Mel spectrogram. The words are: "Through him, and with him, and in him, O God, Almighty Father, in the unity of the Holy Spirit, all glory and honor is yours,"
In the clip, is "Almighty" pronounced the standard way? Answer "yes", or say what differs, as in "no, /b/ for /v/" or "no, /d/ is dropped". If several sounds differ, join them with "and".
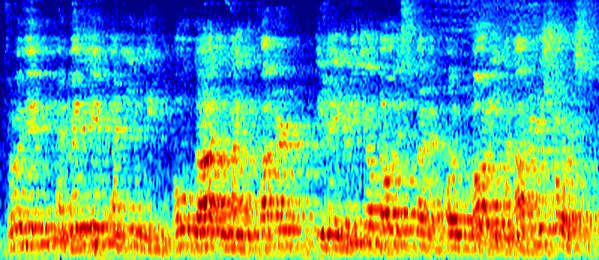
no, /n/ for /l/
